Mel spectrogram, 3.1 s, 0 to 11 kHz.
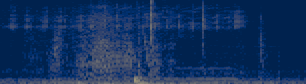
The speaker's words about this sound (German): Die Vibrationsintensität nimmt stark zu, wenn man sich dem Hindernis nähert, bis auf etwa 30 cm.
